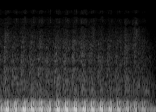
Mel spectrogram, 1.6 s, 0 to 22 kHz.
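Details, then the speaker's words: 1991 Honda TRX250X quad, barn find revived: even, quick single-cylinder thump at idle with a clean, quiet top end, then switched off; sounds healthy. "oh my she's real smooth now honestly i don't it's been a long time since i've heard of 250x top end that quiet man that's quieter and close bike was"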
